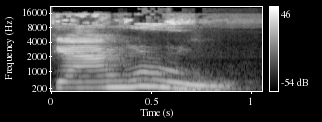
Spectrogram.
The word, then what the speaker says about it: kangaroo: So the word is kangaroo, but the stupid colonizers, they couldn't pronounce kangaroo with stress on the first syllabus.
